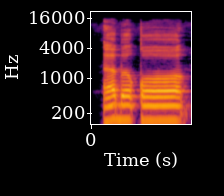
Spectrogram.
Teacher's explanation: حمزہ زبر با اب، قاف کھڑی زبر قا، اب قا. با پہ کلکلہ کریں گے، قاف کو موٹا پڑھیں گے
